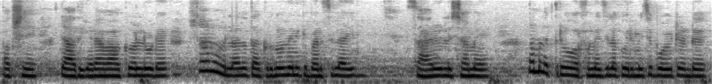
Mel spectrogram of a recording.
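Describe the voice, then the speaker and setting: A woman voicing a caring sister-in-law who soothes and reassures in a slow, gentle manner. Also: medium pitch, little pitch movement, a little hiss or hum, close to an everyday voice. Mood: consoling.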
